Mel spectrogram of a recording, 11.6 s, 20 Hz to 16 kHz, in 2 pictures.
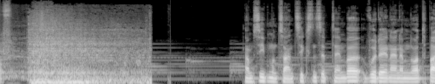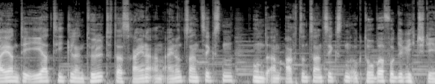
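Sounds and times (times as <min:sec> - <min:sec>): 
ball bomb firework exploding on a yard: 0:00.4 - 0:02.1
speech: 0:03.3 - 0:11.6.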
